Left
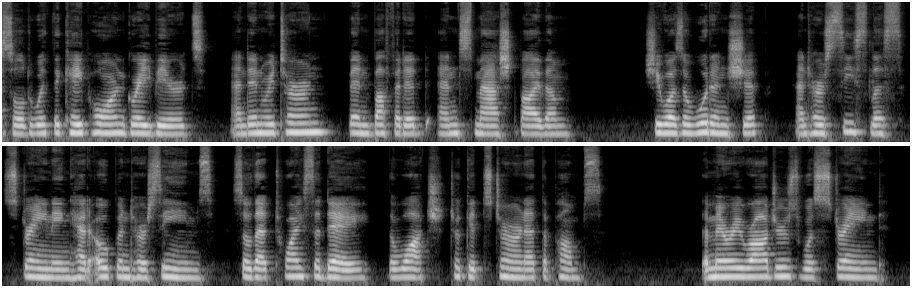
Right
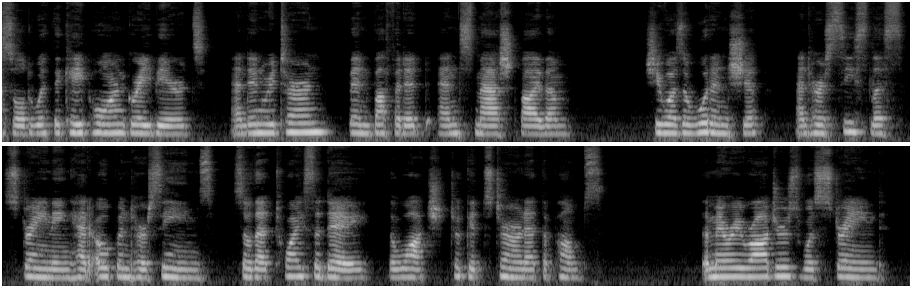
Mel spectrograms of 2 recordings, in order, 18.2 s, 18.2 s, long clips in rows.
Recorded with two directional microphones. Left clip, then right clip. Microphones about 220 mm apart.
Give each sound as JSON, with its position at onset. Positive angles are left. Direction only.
{"t": 0.1, "sound": "speech", "side_deg": 40}
{"t": 16.0, "sound": "speech", "side_deg": 40}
